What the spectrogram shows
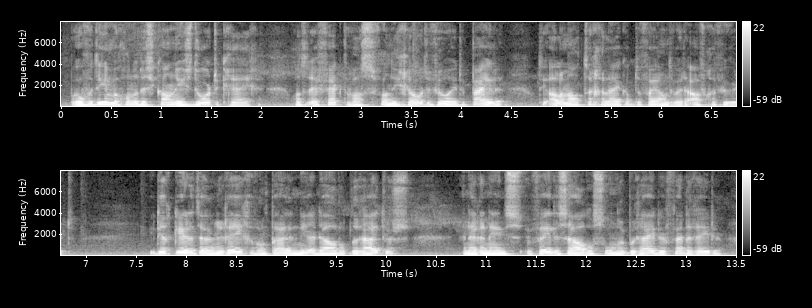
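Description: A man narrates an adventure story as an audiobook, with steady, even storytelling. His voice sits a little above the usual male range. It has a warm, mellow tone. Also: fairly high pitch. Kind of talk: scripted narration.

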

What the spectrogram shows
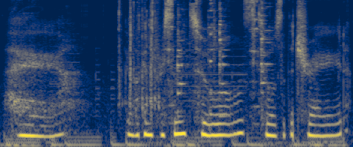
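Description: A man's voice: high voice, little pitch movement, takes it slowly, loud music behind the voice, voice pushed up. A man talking through a voice changer filter that makes him sound like a girl, playfully pushing items on strangers in casual in-game trolling chat. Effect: voice changer filter making him sound like a girl.

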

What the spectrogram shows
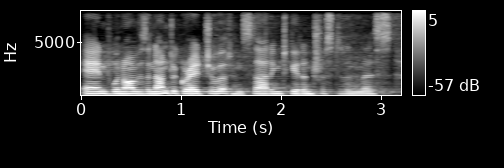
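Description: A woman in her fifties with a New Zealand accent, giving a measured, earnest keynote lecture as a climate scientist in a large lecture hall. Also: on the low side, little pitch movement, a bit bright. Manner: measured, earnest, occasional self-corrections. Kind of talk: formal conference lecture. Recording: long hall reverb.

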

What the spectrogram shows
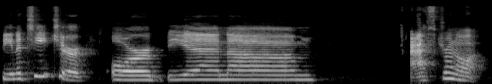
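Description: A woman in her thirties, a story-time host and pastor, chats casually with children from a small room at home, explaining things simply and asking them questions. Her voice sits on the high side with a sharp tone, and she speaks extremely slowly. A laptop or phone held at arm's length picks her up.

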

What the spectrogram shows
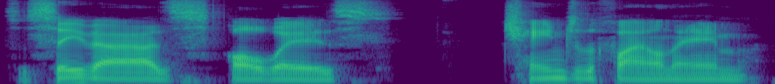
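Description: A man's voice: low voice, level tone, slow, pushed and bright, clean tone, dry recording. A young man, an art student, casually talking through a screen-recorded drawing tutorial in an offhand, self-deprecating way. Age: young adult.

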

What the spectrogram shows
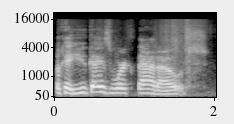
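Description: A middle-aged woman hosting a live online auction from a room at home, counting items and calling bids slowly on a webcam. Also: mid-range voice, a little mellow.

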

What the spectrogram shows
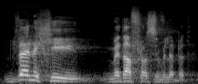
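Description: A male pastor with a Cypriot Greek accent preaching a sermon, swinging between loud exclaimed lines and quiet asides. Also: medium pitch, very animated.

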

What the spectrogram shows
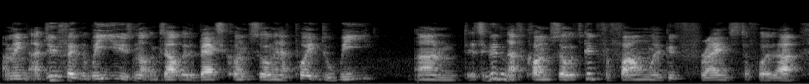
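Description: Young British male, tipsy and fed up, ranting casually with repeats and swearing; sharp tone, dull roomy recording. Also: medium pitch, fast. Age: young adult. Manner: annoyed, repetitive, rambling, swearing. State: tipsy, drunk. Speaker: video game fan giving opinions. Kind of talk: casual off-the-cuff rant to camera. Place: small room indoors. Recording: roomy, distant, slightly dull webcam sound.

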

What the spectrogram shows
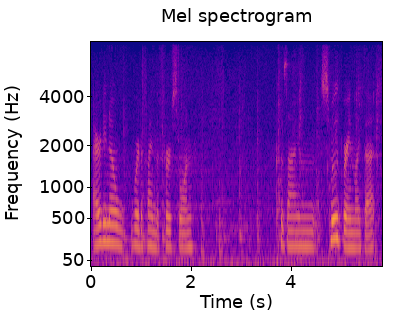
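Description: A woman's voice: lowish voice, fairly even intonation, measured pace, mellow, a little hiss or hum. A young woman giving casual gameplay commentary as a streamer, chatty and giggly, talking to herself. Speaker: game streamer.

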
